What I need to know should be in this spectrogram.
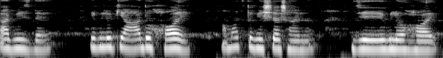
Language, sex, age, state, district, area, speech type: Bengali, female, 18-30, West Bengal, Dakshin Dinajpur, urban, spontaneous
